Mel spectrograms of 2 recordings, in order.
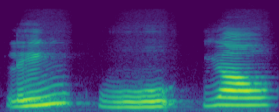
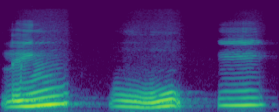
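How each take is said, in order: First: The last syllable is pronounced yao. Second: The last syllable is pronounced yi. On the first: The reading of one used in phone numbers. "लेकिन मैं इसको पढ़ रही हूँ" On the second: The standard reading of the digit one. "सिफर पाँच एक को इस तरह पढ़ना चाहिए"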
